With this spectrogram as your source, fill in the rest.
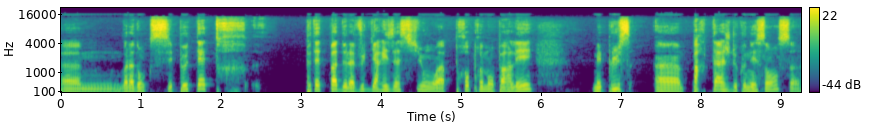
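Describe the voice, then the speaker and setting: A man speaks very slowly in a fairly high voice with lively intonation. The recording is very clean, with a silent background and a dry, close sound without echo. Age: 40s. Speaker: physicist and author. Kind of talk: interview. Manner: hesitant.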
